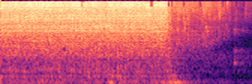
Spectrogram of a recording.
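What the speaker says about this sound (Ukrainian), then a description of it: "І набираю води." Tap water runs into a cooking pot for meatball soup, a steady rushing splash that cuts off as the faucet closes, leaving a few faint drips in the quiet.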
